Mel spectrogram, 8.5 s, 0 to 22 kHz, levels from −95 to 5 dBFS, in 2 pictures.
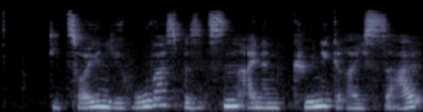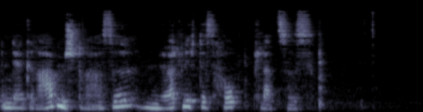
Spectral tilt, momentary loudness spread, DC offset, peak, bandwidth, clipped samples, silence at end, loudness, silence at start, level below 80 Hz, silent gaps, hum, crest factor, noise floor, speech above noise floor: -4.5 dB/octave; 11 LU; under 0.1%; -20 dBFS; 15 kHz; under 0.1%; 1 s; -35 LUFS; 0.5 s; -78 dBFS; none; none; 16 dB; -69 dBFS; 34 dB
